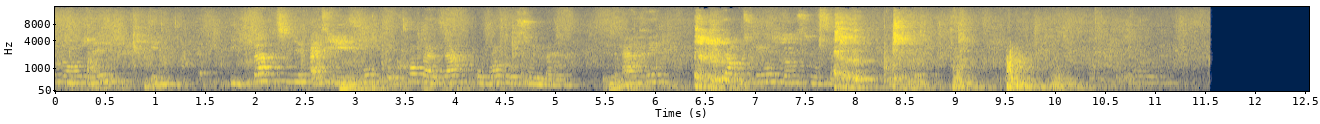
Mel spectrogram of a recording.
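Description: A young girl reads aloud in a clear voice.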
